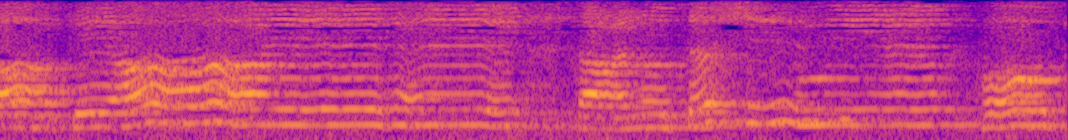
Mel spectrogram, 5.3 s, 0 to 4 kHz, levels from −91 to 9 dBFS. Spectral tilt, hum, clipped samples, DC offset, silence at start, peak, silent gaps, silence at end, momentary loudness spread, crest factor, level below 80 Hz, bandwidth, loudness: -8.5 dB/octave; none; under 0.1%; 0.2%; 0 s; -4 dBFS; none; 0 s; 7 LU; 14 dB; -48 dBFS; 4 kHz; -19 LUFS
